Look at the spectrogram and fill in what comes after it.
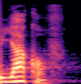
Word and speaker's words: Yaakov: Excuse my pronunciation, but in Hebrew, it would be something closer to Yaakov.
